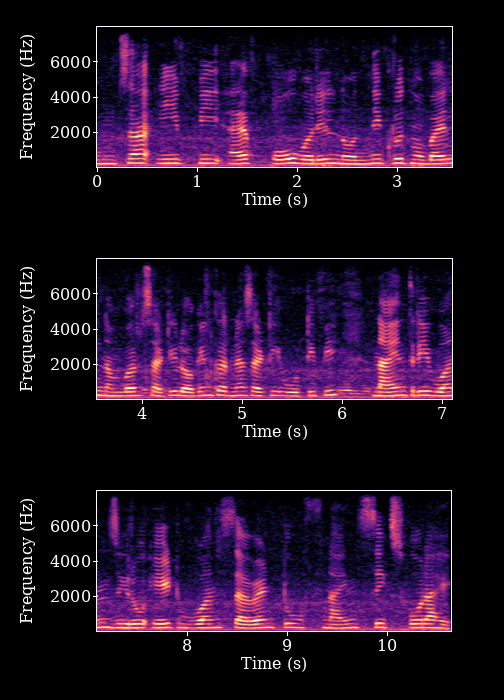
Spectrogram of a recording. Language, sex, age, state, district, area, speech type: Marathi, female, 18-30, Maharashtra, Akola, rural, read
